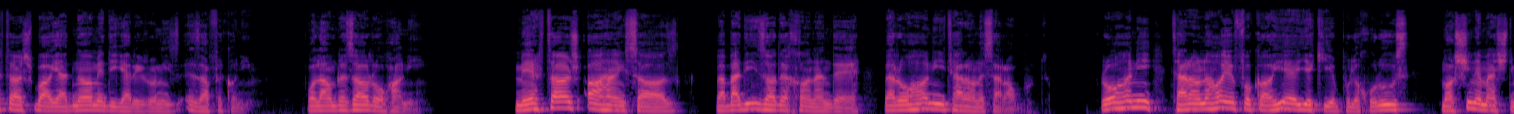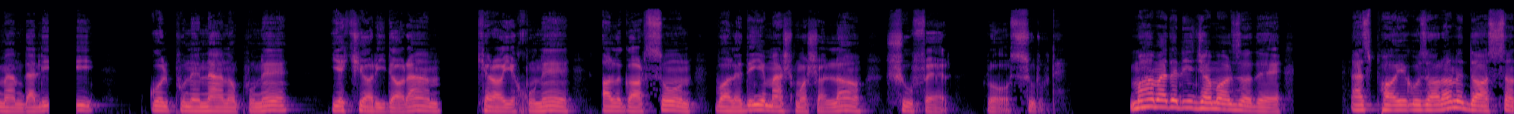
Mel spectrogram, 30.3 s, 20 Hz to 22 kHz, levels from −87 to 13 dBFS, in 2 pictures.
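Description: At 15.63 s the speech drops to silence for 0.28 s before continuing, and at 28.08 s a longer 0.48 s gap occurs. Both are playback stalls, where output halts mid-flow, likely because the player ran short of data or its thread was blocked.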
